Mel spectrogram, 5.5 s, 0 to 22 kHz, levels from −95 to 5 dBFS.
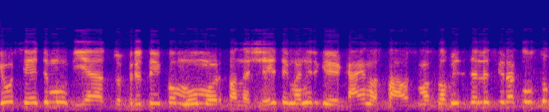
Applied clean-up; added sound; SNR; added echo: none; none; none; none.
